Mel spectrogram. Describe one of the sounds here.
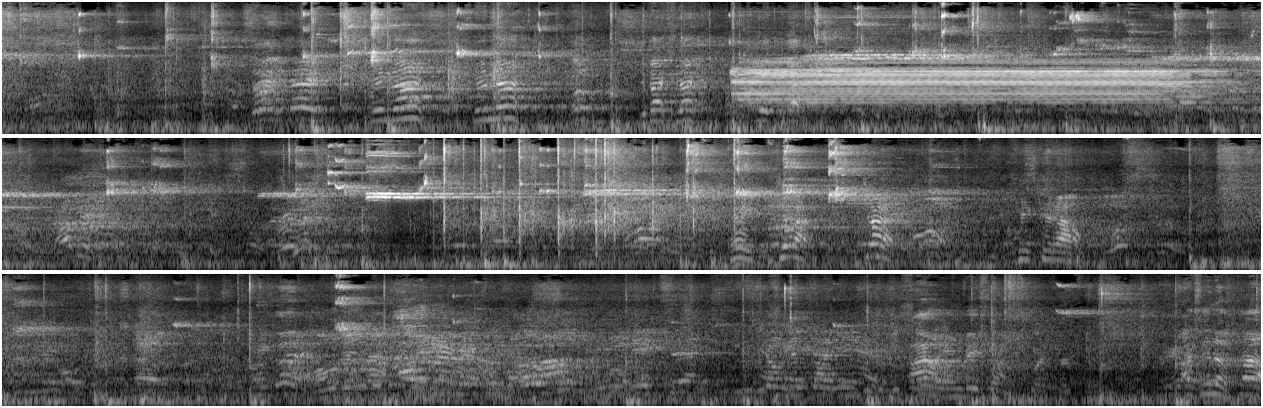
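A crowd of spectators murmurs in a large echoing gym.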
